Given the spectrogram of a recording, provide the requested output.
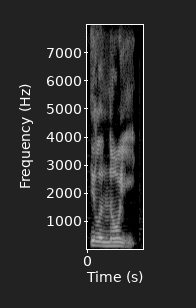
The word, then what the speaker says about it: Illinois: no, it's spelled like this. Illinois. No, говорим Illinois.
